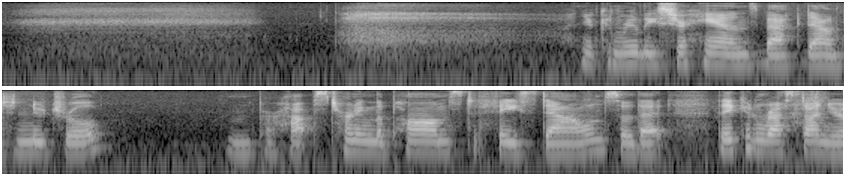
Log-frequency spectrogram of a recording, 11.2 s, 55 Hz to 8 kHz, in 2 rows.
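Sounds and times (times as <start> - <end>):
gentle human breath in and out during a guided relaxation exercise: 0.0 - 3.8
speech: 3.9 - 6.4, 7.1 - 11.2.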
